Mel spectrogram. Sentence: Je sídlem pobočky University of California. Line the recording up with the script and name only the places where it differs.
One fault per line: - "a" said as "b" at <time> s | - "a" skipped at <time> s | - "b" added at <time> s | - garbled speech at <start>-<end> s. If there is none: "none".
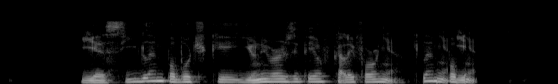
- garbled speech at 4.1-4.8 s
